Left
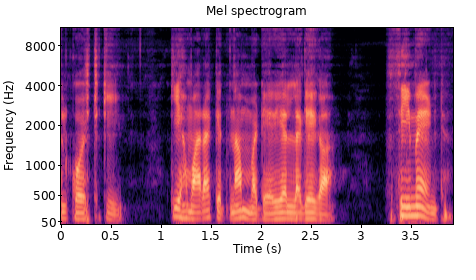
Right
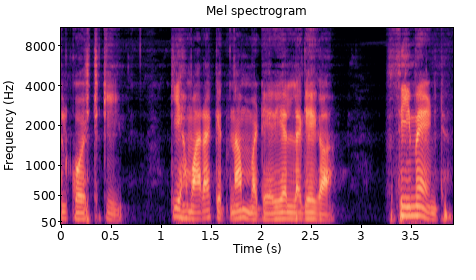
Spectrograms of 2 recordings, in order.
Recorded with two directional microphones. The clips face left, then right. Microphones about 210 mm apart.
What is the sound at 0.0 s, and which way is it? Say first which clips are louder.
Speech: left 3 dB; 35° left (ahead or behind).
